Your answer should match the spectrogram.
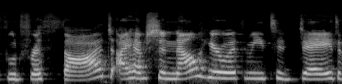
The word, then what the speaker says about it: Shanelle: another episode of food for thought i have chanel here with me today did i pronounce that right yes you did okay perfect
